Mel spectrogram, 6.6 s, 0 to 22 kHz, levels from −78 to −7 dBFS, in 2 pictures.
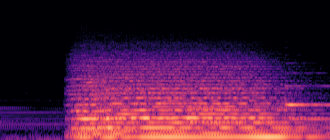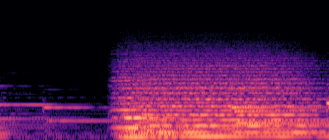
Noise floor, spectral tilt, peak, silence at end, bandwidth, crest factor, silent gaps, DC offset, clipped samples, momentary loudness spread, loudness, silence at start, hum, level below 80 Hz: -53 dBFS; -7 dB/octave; -8 dBFS; 0 s; 8.8 kHz; 14 dB; none; under 0.1%; under 0.1%; 18 LU; -23 LUFS; 0.65 s; none; -28 dBFS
